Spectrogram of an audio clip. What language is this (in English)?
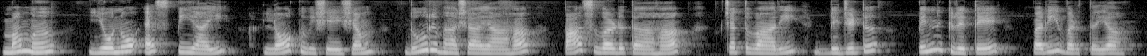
Sanskrit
